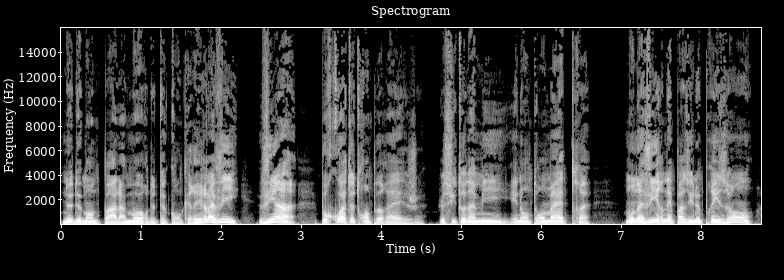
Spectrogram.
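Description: A man reading aloud voices a gentle, pleading stranger who captains a ship and urges others to follow him. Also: mid-range voice, lively intonation, normal speed, no room sound, studio quality, natural voice. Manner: pleading, urgent.

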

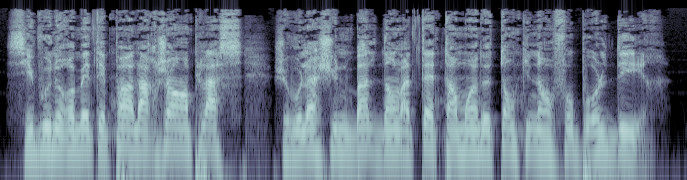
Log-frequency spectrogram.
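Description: Man doing a gruff bandit chief, brusque but earnest, storybook reading, dry mic. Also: a little high, steady tone, fairly quick, dry recording, natural voice. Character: gruff remorseful male bandit leader.

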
